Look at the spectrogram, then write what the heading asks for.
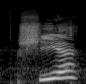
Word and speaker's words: Sheahan: Prononce ça comment? Shehan, moi. Lui. Shehan. Sheahan?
